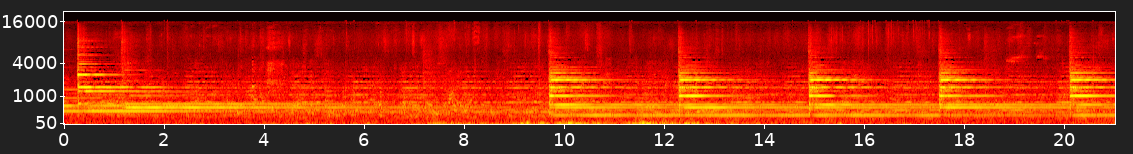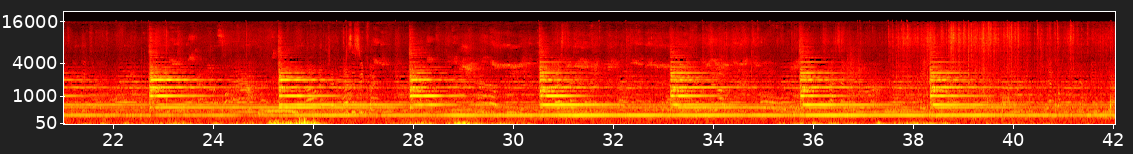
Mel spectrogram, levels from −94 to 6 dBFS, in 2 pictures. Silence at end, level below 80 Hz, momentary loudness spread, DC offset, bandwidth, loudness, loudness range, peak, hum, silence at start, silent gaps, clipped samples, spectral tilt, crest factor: 0 s; -40 dBFS; 16 LU; under 0.1%; 17 kHz; -23 LUFS; 10 LU; -4 dBFS; none; 0 s; none; under 0.1%; -3.5 dB/octave; 18 dB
